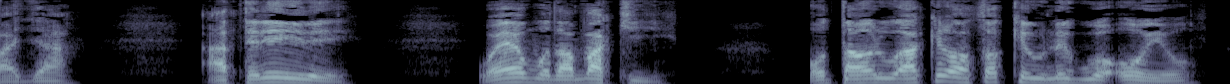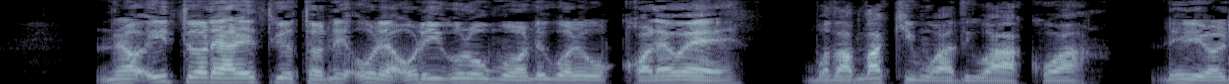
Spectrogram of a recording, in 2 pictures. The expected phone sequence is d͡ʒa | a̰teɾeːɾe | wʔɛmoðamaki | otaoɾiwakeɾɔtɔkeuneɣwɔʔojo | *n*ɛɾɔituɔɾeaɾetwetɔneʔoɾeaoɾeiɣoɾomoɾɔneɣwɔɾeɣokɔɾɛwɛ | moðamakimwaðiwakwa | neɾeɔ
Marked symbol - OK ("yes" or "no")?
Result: yes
